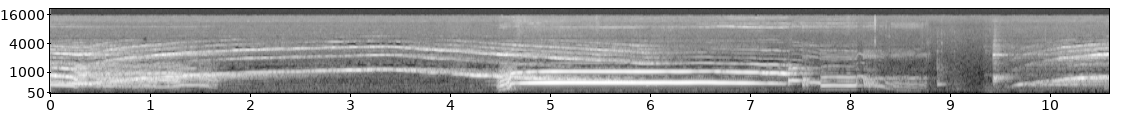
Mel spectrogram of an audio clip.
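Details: Kyotofu, a West Highland White Terrier, howls along with an ambulance siren playing on TV: a wailing siren sweep gives way to a loud, long, steady tone, then a short wavering cry.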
